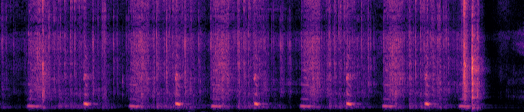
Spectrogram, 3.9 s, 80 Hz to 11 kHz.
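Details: 1950s Gebr Kuner cuckoo clock with spinning couple figures, modified Regula 1 movement, after overhaul and oiling front figure gears: even two-note cuckoo calls about every 0.6 seconds, crisp, no dragging; strike train running freely.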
